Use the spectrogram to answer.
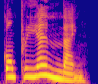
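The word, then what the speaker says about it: compreendem: This is the present tense, so it should be comprienden.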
